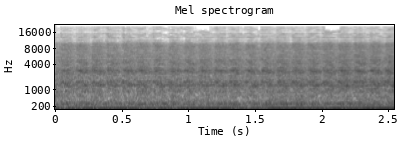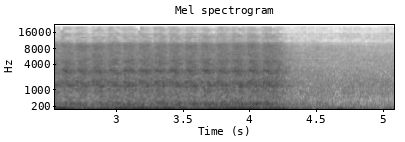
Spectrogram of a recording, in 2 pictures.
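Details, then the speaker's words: Freshly built 2JZ engine in a Corolla, cranking with cam angle sensor unplugged to build oil pressure before first start; steady even spinning for about four seconds without firing, no knocks or grinding, oil pressure achieved. "so everything's unplugged uh cranking cam angle sensor and everything so you should just crank with any luck if the timing's right and make oil pressure"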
